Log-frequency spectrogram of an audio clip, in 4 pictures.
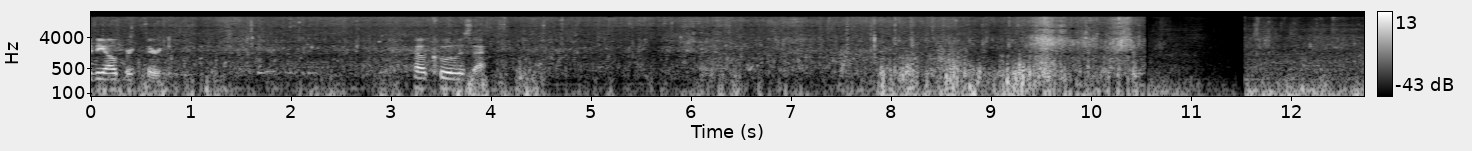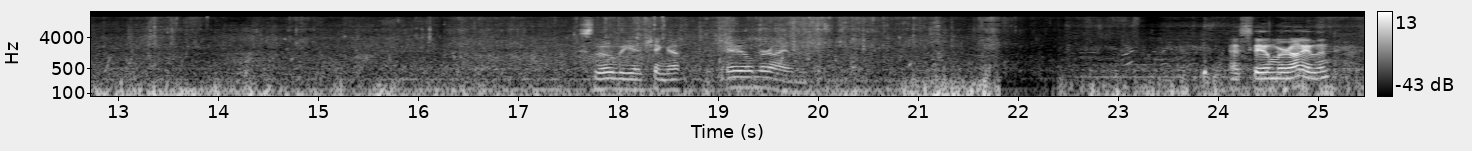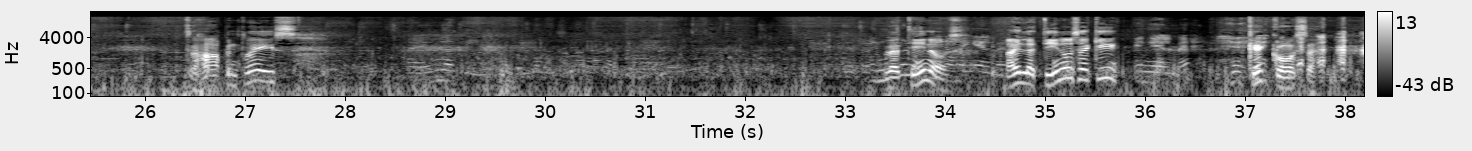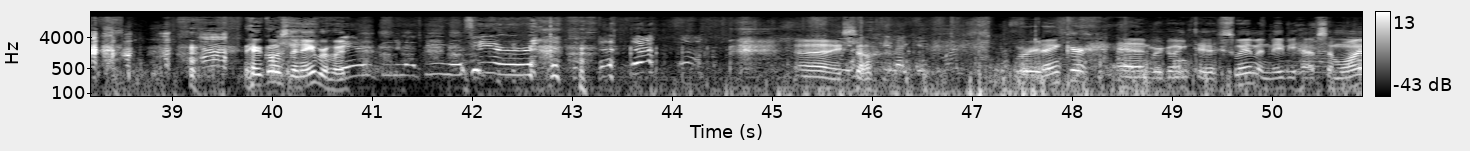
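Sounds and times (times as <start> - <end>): water washing past hull: 0.0 - 50.9
wind buffeting microphone: 0.0 - 50.9.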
